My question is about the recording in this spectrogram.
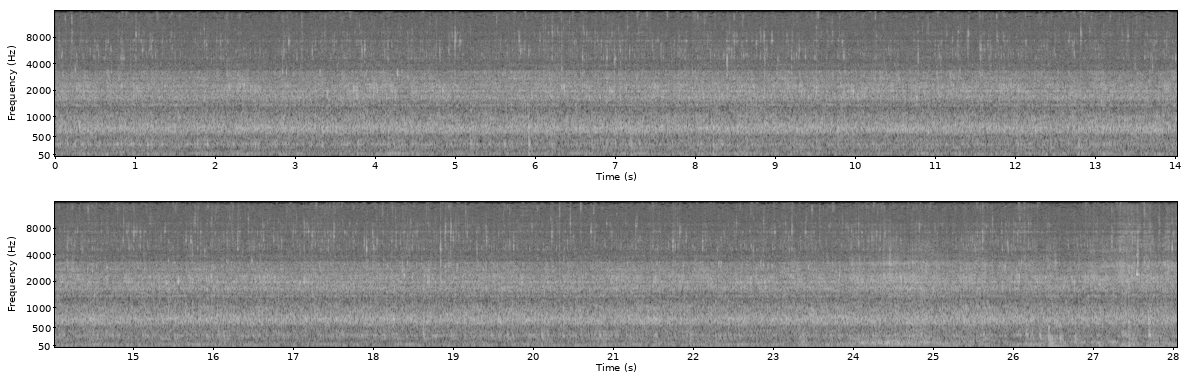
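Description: Steady, muffled rushing of water heard by a camera submerged in its waterproof housing, with a louder low rumble near the end.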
